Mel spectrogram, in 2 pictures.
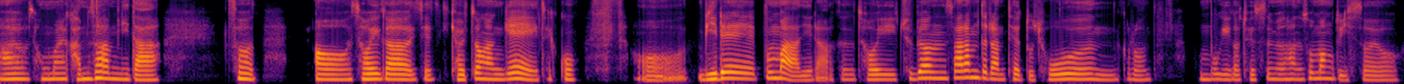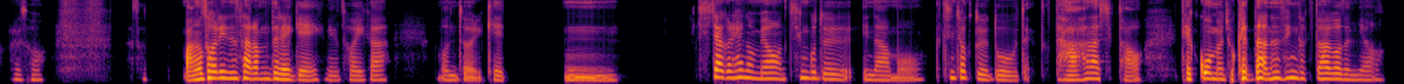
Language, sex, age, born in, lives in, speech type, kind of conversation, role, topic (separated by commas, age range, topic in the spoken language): Korean, female, 35-39, South Korea, United States, conversation, advice, user, 다른 도시나 다른 나라로 이사해 정착할지 고민 중인데, 어떻게 결정하는 게 좋을까요?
